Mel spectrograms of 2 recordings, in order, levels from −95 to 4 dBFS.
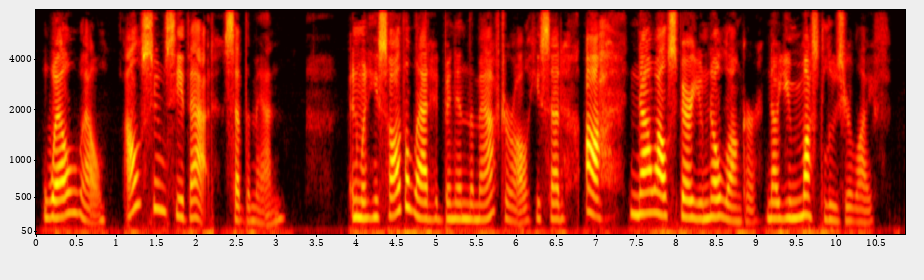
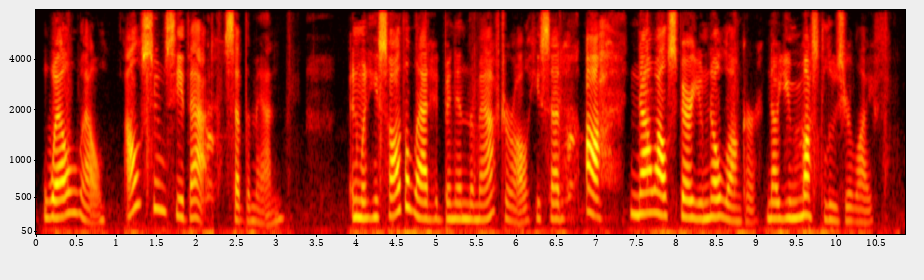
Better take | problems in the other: first | noise reduction (neural separator model SepFormer DNS4)

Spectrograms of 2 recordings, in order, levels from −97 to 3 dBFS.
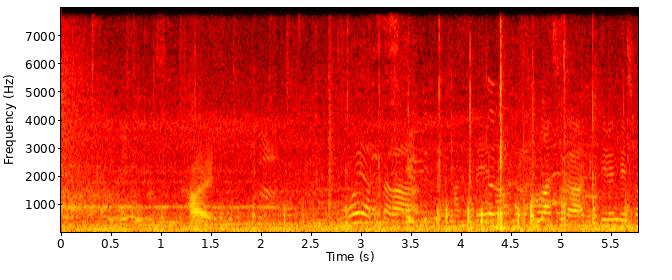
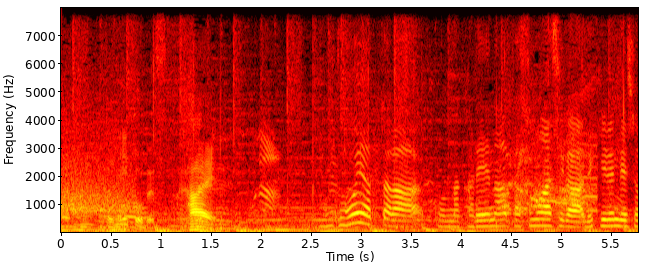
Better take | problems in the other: second | background sound (Run / Train); 3 dB above the speech

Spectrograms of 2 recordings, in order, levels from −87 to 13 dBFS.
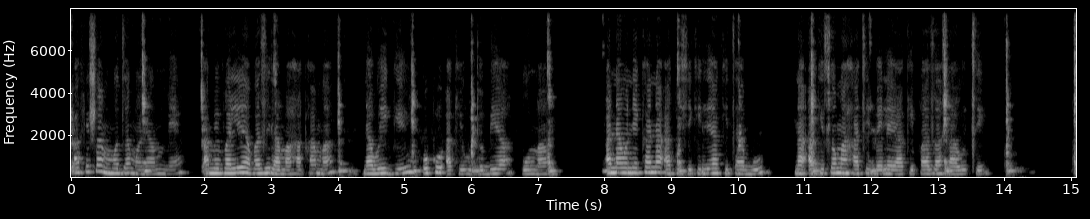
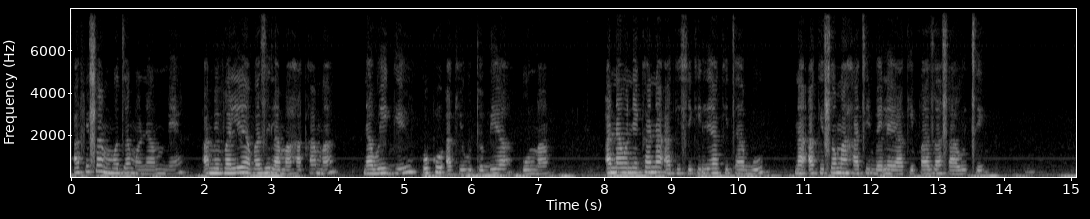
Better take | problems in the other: second | noise reduction (neural mask model Resemble Enhance denoiser)

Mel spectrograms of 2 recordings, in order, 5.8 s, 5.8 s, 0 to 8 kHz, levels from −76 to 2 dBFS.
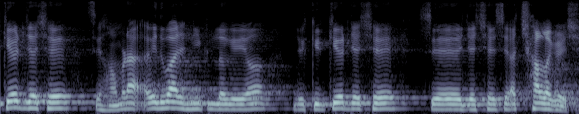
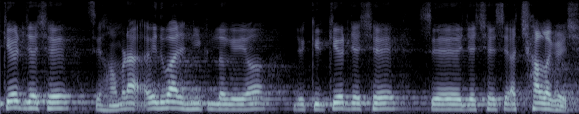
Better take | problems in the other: second | noise reduction (neural mask model Resemble Enhance denoiser)

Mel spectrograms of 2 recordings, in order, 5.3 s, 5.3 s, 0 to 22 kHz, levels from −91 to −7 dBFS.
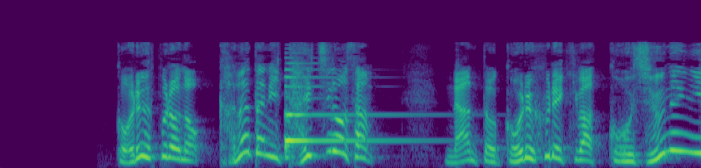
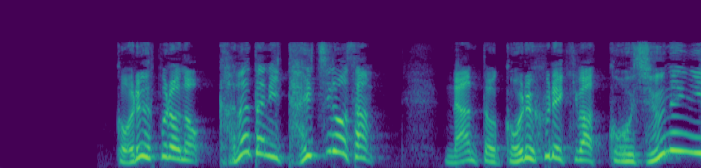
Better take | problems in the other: second | background sound (Bowed string instrument); 4 dB below the speech

